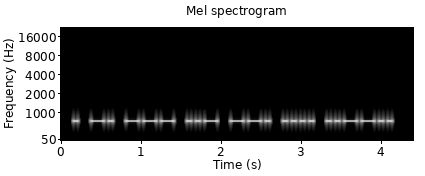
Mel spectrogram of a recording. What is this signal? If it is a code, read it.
Morse code, heard as a keyed tone, about 22 wpm, 700 Hz. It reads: ENOUGH?
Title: Sentences from Top 1000 Words - Review Part 1 - 22wpm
